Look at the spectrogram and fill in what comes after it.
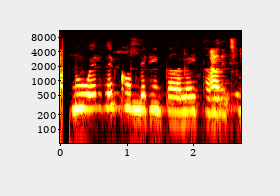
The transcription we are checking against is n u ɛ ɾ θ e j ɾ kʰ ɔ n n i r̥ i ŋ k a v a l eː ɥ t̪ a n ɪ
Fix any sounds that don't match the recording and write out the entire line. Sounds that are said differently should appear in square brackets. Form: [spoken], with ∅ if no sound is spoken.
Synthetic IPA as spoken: n u ɛ ɾ θ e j ɾ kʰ ɔ [m] n [ɪ] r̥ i ŋ k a [ð] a l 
